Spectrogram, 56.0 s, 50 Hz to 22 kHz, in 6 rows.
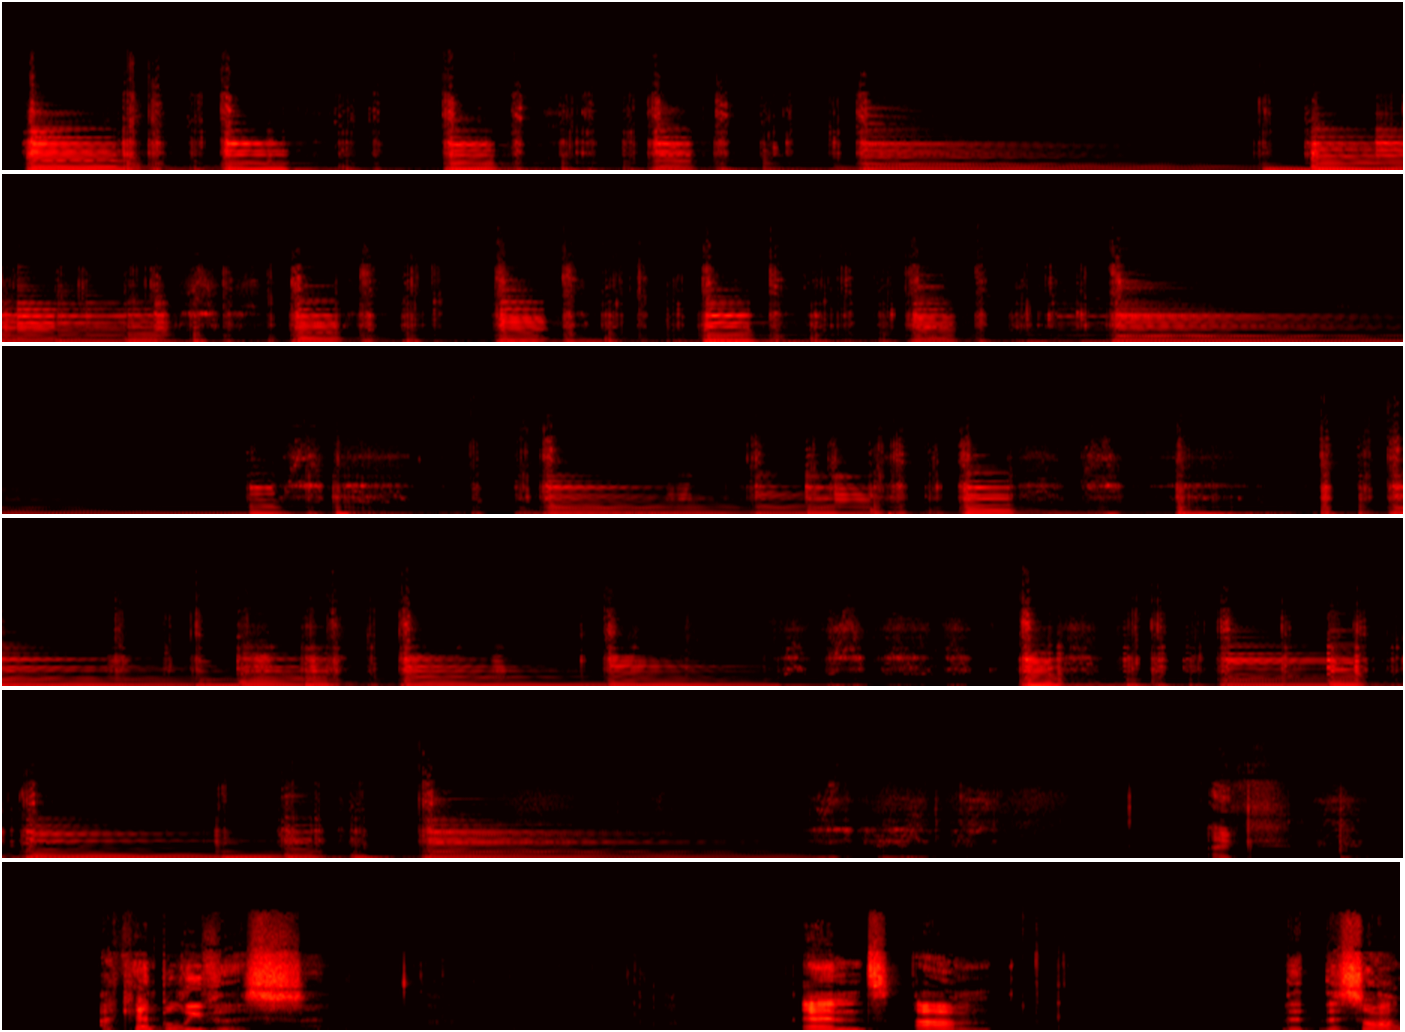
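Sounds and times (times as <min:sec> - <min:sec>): electric blues guitar: 0:00.0 - 0:44.0.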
